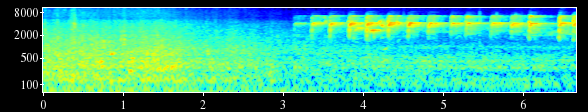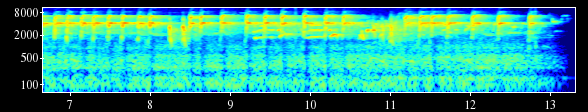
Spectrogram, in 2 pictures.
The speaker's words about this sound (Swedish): Sist här orosläte och smackande av koltrast. Och spetsar man öronen ordentligt kan man också i alla tre exemplen höra rödhake i bakgrunden.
